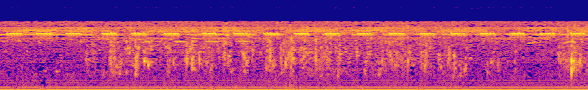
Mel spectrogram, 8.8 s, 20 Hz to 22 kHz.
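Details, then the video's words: Night chorus in eastern Botswana's wilderness, 2:30 AM on 21 May 2016. A cricket keeps up shrill, evenly spaced chirps near four per second, while busy clicking and crackling insect-like sounds and a constant low drone fill the background. "1 Hour cricket sound-Africa"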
